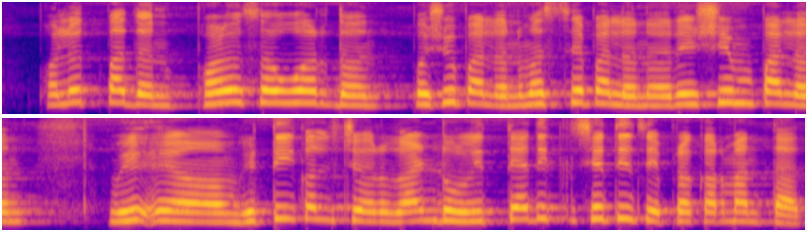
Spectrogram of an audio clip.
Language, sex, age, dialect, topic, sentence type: Marathi, male, 18-24, Standard Marathi, agriculture, statement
